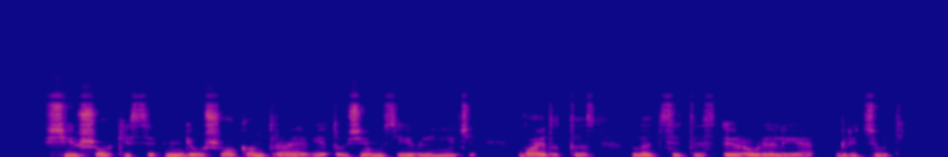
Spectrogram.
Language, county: Lithuanian, Alytus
